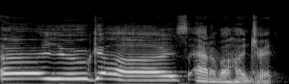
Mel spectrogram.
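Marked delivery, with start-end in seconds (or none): 0.0-1.9 high, slow mock yell. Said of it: "and yelling".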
